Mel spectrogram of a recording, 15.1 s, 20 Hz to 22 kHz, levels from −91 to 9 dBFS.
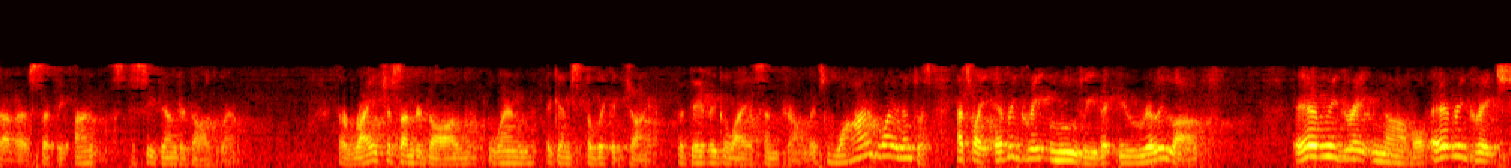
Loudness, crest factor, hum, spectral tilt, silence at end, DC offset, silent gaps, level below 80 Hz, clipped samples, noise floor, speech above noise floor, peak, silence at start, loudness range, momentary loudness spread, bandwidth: -22 LUFS; 22 dB; none; -7.5 dB/octave; 0 s; under 0.1%; none; -56 dBFS; under 0.1%; -53 dBFS; 31 dB; 0 dBFS; 0 s; 10 LU; 15 LU; 5.4 kHz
